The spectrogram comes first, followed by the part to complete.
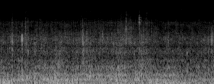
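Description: Mongoose Ledge X1 full-suspension mountain bike rolling downhill over a leaf-covered dirt trail. Steady tyre and trail rumble mixed with wind noise, with a few light clicks and rattles from the bike.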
